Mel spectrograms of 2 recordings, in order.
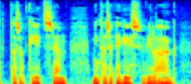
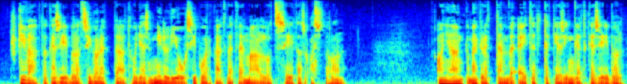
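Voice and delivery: usual speaking voice

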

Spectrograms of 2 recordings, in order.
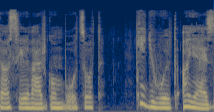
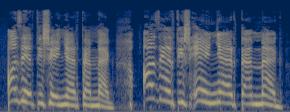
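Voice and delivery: high, stubborn insistence, climbing on the repeat; defiant squabbling; 11 semitones higher than usual. Acted. Robots fighting over who won, defiant squabbling. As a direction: squabble like children, pitch pushed right up. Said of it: "pofoszkodtak, verekedtek tovább".

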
